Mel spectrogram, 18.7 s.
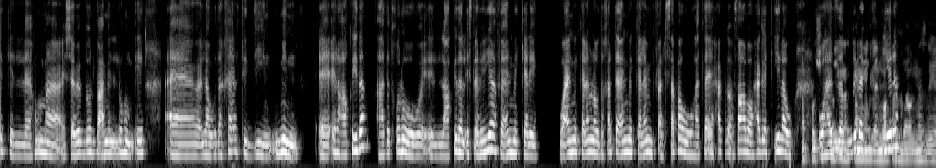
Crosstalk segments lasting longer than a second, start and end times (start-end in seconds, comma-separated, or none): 16.4-18.1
